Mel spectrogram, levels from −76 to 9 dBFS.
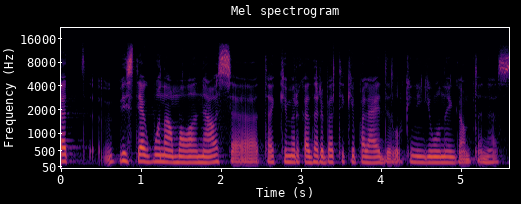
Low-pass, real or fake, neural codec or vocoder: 14.4 kHz; real; none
